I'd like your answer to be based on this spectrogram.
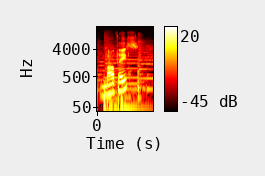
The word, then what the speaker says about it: Maltais: And this week we have a special guest, and that's, I know I'm going to say your name wrong again, it's Jevin Maltais. – Yeah, that's pretty good, man. It's French-Canadian, so it's Maltais, or Maltais, basically silent S.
